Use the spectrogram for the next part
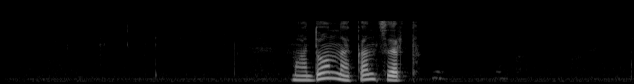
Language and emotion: Russian, neutral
